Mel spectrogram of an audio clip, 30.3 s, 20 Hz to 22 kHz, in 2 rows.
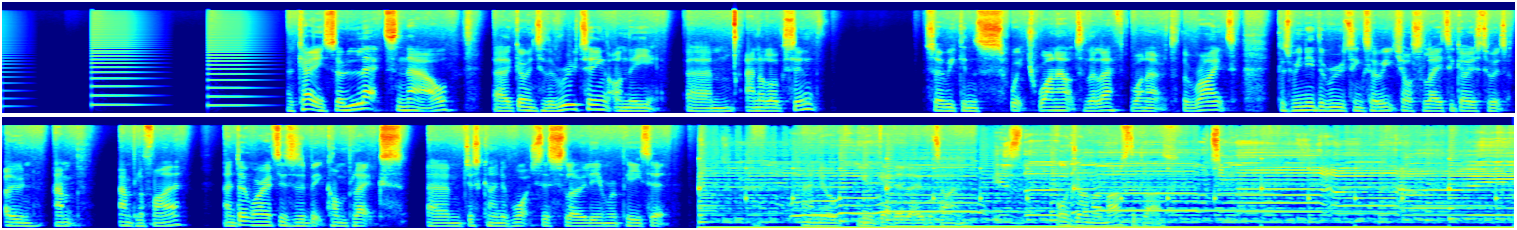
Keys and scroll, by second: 3.3 shift+Tab, 22.0 space.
